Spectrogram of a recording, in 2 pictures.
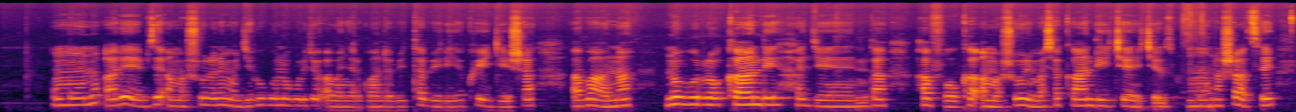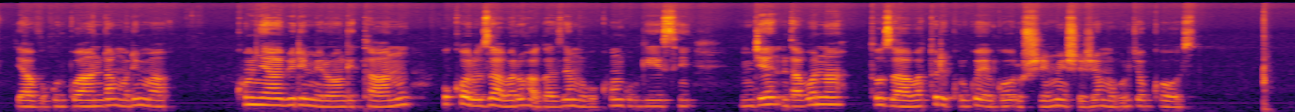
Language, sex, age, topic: Kinyarwanda, female, 25-35, education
